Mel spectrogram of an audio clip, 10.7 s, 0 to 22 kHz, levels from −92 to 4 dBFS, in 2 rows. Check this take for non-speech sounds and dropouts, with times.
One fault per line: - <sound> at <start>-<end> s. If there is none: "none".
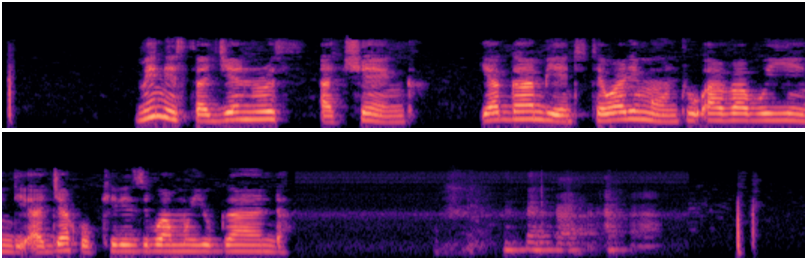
- laugh at 8.2-9.8 s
